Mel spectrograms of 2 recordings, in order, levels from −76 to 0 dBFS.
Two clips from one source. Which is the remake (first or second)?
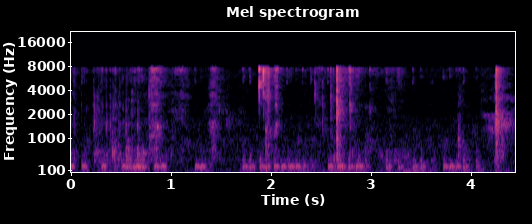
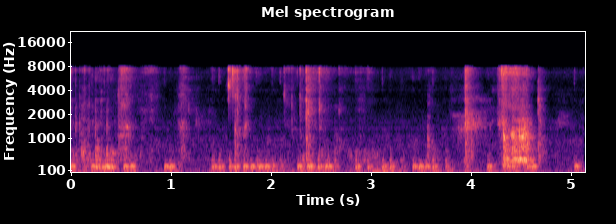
second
